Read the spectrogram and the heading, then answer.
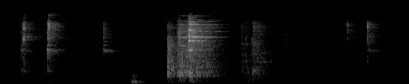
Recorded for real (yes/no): yes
